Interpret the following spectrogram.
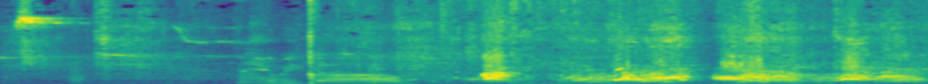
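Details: Seven-month-old Rottweiler puppies, excited for the ball as they are let out, give high squeaky whines and yips, then burst into a run of eager barks.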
